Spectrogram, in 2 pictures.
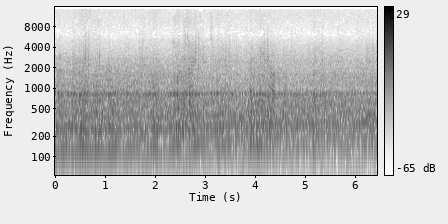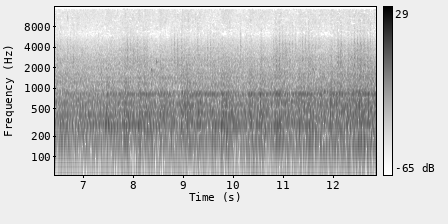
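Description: A vehicle's engine hums steadily from inside as it drives along.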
